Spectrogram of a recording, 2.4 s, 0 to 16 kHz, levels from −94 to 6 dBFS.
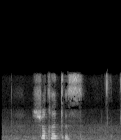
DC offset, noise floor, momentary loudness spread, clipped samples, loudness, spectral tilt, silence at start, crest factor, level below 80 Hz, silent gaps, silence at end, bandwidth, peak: under 0.1%; -47 dBFS; 19 LU; under 0.1%; -22 LUFS; -2 dB/octave; 0.3 s; 20 dB; -54 dBFS; none; 0.2 s; 8 kHz; -6 dBFS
